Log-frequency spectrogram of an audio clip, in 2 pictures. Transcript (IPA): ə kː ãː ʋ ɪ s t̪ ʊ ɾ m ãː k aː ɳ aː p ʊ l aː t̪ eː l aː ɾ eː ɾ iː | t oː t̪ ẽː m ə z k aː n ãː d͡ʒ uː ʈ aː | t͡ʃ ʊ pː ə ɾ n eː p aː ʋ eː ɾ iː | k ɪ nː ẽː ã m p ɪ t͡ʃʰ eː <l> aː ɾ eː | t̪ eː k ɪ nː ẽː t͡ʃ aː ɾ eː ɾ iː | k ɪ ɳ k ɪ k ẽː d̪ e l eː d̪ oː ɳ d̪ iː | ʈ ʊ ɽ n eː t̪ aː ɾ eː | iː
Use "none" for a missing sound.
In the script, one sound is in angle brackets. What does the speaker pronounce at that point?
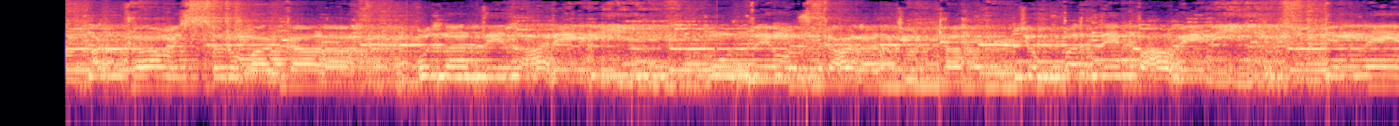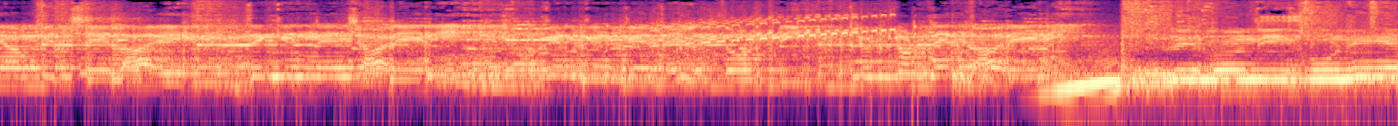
l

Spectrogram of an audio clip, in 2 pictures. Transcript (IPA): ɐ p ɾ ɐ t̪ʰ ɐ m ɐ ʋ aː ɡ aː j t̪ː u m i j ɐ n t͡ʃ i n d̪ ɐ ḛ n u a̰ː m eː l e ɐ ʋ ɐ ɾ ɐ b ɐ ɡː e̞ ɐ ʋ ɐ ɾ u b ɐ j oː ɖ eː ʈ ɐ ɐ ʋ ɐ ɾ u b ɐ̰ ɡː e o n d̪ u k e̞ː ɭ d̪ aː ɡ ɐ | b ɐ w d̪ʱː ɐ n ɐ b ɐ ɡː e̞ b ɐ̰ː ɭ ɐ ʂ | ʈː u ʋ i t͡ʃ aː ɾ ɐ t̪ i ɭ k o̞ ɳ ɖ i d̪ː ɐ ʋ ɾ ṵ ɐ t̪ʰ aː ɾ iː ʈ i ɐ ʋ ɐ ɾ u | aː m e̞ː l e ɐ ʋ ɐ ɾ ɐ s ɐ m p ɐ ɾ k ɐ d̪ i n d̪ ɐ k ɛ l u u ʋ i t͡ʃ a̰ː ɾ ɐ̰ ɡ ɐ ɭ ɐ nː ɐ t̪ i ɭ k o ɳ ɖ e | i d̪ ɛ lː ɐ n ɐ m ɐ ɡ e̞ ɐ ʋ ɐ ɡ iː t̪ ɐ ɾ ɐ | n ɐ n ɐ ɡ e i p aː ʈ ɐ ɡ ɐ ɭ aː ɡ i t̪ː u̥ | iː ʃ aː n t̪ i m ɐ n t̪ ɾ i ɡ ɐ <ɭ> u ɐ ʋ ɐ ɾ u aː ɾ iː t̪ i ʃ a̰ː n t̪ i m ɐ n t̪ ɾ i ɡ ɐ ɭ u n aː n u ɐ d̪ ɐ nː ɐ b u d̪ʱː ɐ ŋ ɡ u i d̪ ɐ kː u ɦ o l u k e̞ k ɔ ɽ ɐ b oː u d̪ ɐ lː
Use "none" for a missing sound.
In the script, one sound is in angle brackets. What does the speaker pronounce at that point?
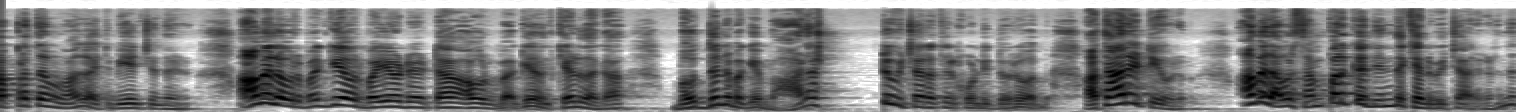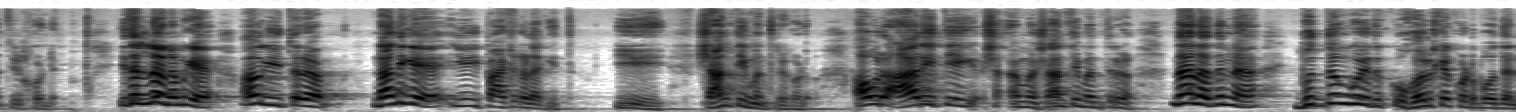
ɭ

